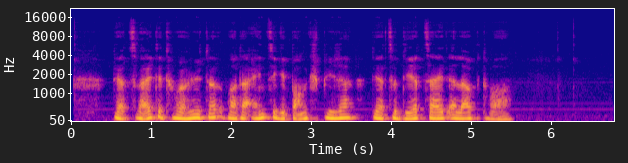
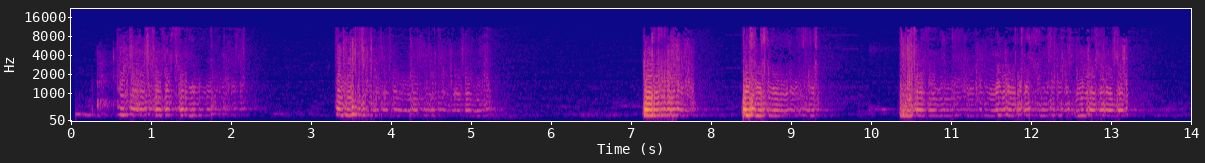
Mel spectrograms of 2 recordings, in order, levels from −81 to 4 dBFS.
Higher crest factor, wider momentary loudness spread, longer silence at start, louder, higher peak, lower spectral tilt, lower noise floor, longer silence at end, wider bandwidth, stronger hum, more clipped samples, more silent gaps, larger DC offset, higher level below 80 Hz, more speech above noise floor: second, 12 dB vs 24 dB; second, 7 LU vs 20 LU; about the same, 0.15 s vs 0.05 s; first, -13 LUFS vs -30 LUFS; first, -2 dBFS vs -8 dBFS; first, -9 dB/octave vs -3 dB/octave; second, -54 dBFS vs -61 dBFS; first, 1.3 s vs 0.6 s; second, 10 kHz vs 12 kHz; neither; neither; neither; neither; first, -38 dBFS vs -74 dBFS; first, 42 dB vs 27 dB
